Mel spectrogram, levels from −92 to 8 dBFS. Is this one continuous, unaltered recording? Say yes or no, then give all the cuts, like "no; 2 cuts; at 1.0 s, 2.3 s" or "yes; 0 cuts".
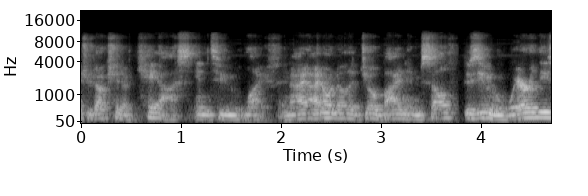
no; 1 cut; at 3.8 s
